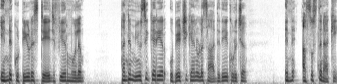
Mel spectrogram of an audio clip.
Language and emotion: Malayalam, fearful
